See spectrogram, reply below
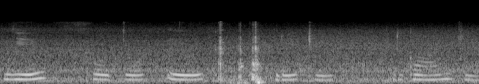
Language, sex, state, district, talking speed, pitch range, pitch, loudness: Hindi, female, Punjab, Pathankot, 90 wpm, 215-230 Hz, 220 Hz, -20 LUFS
